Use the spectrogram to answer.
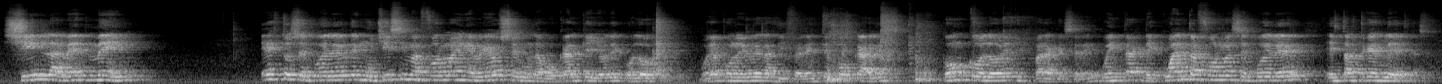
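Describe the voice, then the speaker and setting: A man's high-pitched, somewhat bright voice moves at a measured pace as he teaches Bible lessons at a board, explaining carefully and posing rhetorical check-in questions. A camera mic from a distance records the very echoey room, along with faint noise.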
